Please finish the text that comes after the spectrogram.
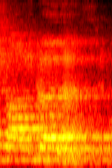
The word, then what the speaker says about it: chanteuse: Actrice, we have actrice, actor, actrice, chanteur, chanteuse, chanteur, chanteuse. Why chanteuse? Because already I told single S between two vowels. Single S will be pronounced Z.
